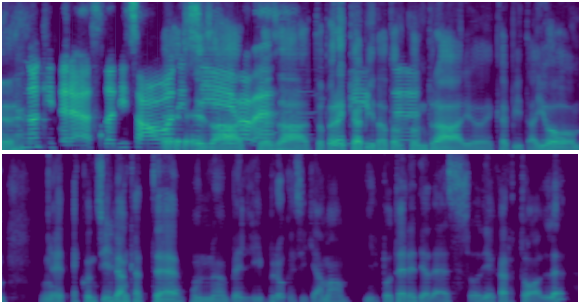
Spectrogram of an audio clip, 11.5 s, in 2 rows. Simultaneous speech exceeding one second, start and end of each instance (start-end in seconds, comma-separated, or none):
1.5-4.2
